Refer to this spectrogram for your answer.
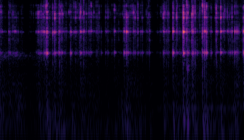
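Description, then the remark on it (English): Ice cubes clink and rattle in a glass of an alcohol-free Campari-type drink from Lidl, in two quick shaking bursts, bright, with a brief pause between them and no voices. “Does alcohol-free mean you have to just put more ice cubes in it? Give it a little jingle jangle again.”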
